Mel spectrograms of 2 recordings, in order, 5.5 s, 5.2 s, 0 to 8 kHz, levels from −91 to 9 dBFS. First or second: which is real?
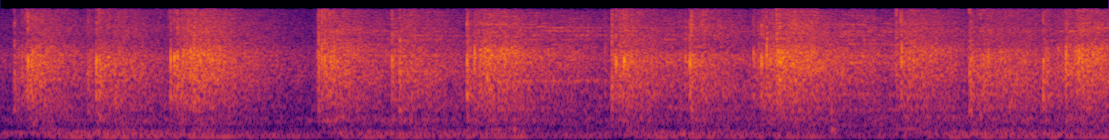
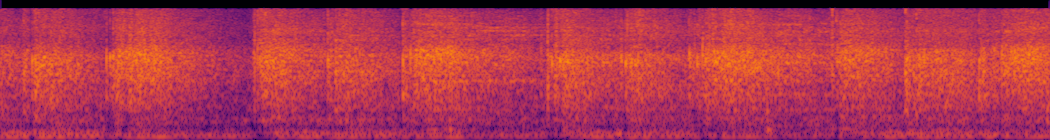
first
